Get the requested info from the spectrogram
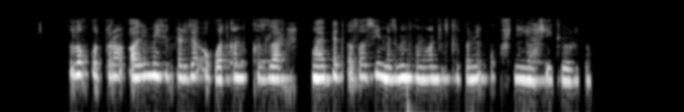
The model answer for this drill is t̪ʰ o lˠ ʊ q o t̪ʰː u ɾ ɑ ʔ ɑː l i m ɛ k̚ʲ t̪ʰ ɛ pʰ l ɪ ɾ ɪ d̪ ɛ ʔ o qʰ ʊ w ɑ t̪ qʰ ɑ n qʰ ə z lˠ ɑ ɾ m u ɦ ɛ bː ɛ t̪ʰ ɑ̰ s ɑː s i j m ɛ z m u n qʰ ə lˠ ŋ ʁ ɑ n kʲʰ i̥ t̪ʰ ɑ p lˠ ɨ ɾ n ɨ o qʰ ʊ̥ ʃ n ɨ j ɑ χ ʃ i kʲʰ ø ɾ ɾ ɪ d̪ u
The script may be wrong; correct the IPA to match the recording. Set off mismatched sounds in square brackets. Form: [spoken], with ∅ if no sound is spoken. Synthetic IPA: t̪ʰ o lˠ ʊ q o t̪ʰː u ɾ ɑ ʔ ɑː l i m ɛ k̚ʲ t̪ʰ ɛ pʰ l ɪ ɾ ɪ d̪ ɛ ʔ o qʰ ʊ w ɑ t̪ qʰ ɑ n qʰ ə z lˠ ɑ ɾ m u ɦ ɛ bː ɛ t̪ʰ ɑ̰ s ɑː s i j m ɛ z m u n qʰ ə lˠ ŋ ʁ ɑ n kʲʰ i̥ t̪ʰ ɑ p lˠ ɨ ɾ n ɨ o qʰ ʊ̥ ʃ n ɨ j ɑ χ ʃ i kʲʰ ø ɾ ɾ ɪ d̪ u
